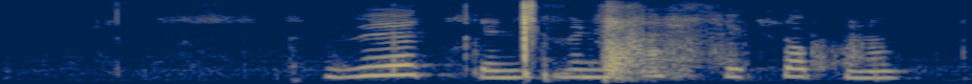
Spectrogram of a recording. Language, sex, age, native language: Icelandic, female, 10, Icelandic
